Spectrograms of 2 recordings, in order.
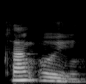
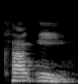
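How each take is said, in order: First: The final vowel is said as 'ui'. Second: The final vowel is said as 'i'.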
